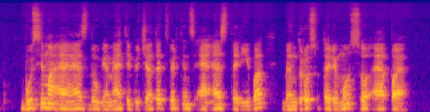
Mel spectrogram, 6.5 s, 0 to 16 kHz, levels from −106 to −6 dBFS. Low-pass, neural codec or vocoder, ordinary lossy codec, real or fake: 14.4 kHz; vocoder, 44.1 kHz, 128 mel bands every 512 samples, BigVGAN v2; AAC, 64 kbps; fake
